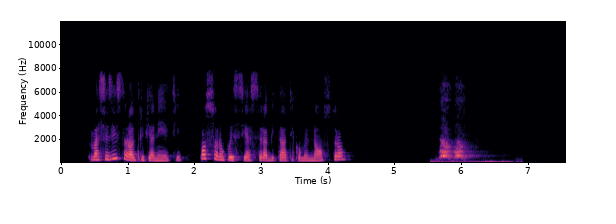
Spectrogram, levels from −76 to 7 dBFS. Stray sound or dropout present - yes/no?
yes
